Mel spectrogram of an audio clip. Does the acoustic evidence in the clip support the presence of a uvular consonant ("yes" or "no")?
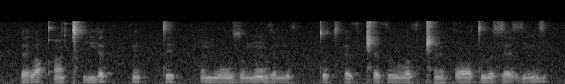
yes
